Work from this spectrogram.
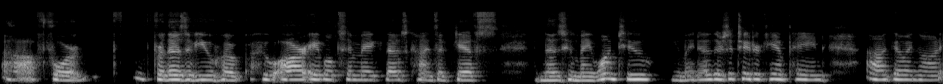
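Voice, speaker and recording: Female nonprofit leader, gravelly edge, informal and appreciative presenting style. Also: a little high, a little mellow. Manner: appreciative, thanking. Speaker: nonprofit chief executive presenting.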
